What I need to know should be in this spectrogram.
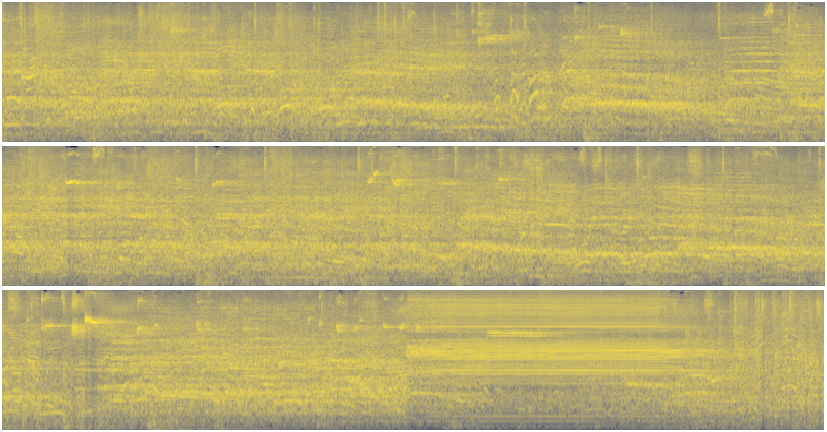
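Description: Sneakers squeak sharply on a wooden gym floor.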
